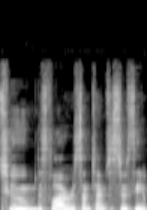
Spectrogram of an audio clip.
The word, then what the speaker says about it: Thum: Okay, so that's it. Pronounced tomb.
